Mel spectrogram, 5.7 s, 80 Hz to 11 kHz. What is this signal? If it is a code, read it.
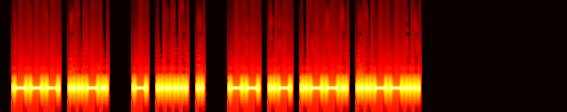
Morse code, heard as a keyed tone, about 32 wpm, 700 Hz. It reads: OF THE MAP?
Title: Sentences from Top 1000 Words - Review Part 5 - 30wpm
